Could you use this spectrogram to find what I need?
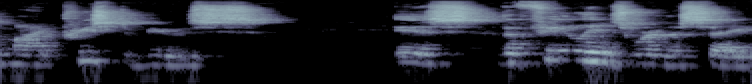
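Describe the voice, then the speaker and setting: The speech comes very slowly, with audible room echo around it. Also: woman. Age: 70s. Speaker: abuse survivor and advocate. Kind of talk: talk at a conference. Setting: stage with audience. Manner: halting.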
